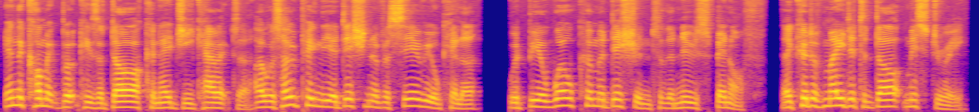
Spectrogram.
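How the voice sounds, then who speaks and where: A man's voice: a little high, lively intonation, fairly quick, hardly any pauses, dark tone. Sarcastic man ranting in a review. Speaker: TV series reviewer. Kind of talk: scripted review voice-over.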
